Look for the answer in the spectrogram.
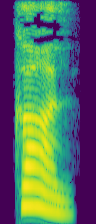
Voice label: "ಕಾಲ್", kannada

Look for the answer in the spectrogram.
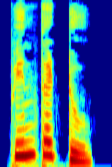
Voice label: "ಪಿಂದೊಡೆ", kannada

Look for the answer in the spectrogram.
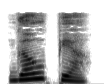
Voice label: "ಗೋಪ್ಯ", Kannada

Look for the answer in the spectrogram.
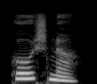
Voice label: "ಘೋಸನೆ", Kannada

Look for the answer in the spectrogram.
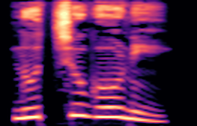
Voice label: "ನುಚ್ಚುಗೋಣಿ", Kannada

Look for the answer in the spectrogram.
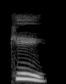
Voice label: "ಘೇ", Kannada

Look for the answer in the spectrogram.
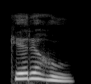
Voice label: "ಕೆರಹು", Kannada

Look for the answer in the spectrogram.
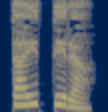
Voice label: "ತೈತ್ತಿರ", Kannada

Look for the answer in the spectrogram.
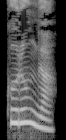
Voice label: "ಕೂರಂಗಿ", kannada

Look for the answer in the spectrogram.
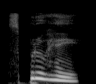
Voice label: "ಸ್ಪೃಹೆ", kannada

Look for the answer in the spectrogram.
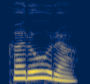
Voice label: "ಖರಾರಿ", Kannada

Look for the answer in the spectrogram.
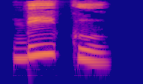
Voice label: "ಢೀಗು", Kannada

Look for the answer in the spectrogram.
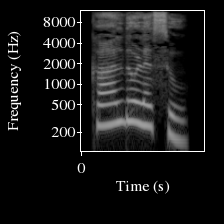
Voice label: "ಕಾಲ್ದೊಳಸು", kannada

